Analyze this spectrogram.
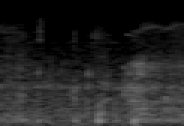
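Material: Nothing is struck.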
